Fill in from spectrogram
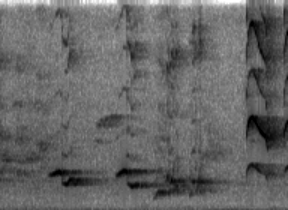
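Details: White-rumped shama (murai batu) song played to stir caged shamas into song: flat whistled notes and quick downslurs, then a bright high whistle near the end, over a steady low hum.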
